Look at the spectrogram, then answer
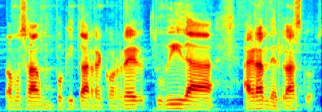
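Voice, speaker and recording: Man, pastor, TV host, low voice, jokey, halting fillers, faint music. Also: flat delivery, fairly bright tone. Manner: friendly, joking, drawn-out fillers.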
